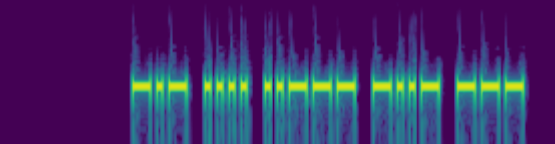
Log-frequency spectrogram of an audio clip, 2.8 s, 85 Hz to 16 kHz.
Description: Morse code, heard as a keyed tone, about 49 wpm, 700 Hz. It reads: KH2XO
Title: Speed Racing - USA 2x2 Call Signs 40wpm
